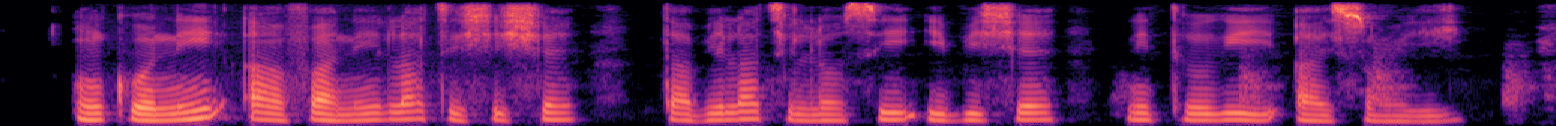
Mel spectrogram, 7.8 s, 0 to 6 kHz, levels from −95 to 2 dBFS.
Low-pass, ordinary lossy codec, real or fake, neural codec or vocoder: 5.4 kHz; none; real; none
